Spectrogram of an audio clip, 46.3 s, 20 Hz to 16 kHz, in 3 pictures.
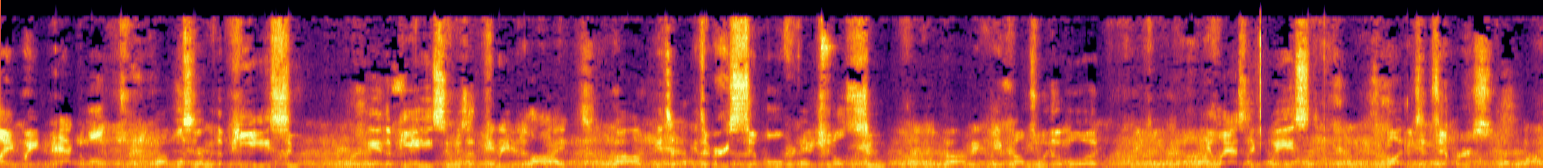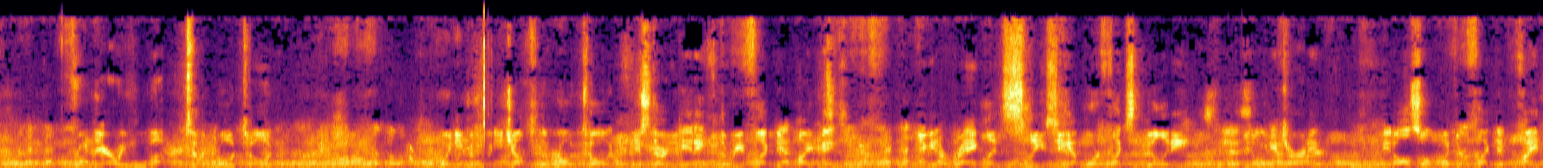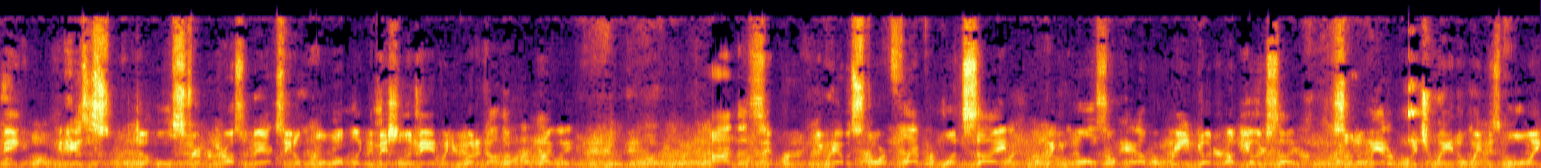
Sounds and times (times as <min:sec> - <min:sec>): Speech: 0:00.0 - 0:46.2.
